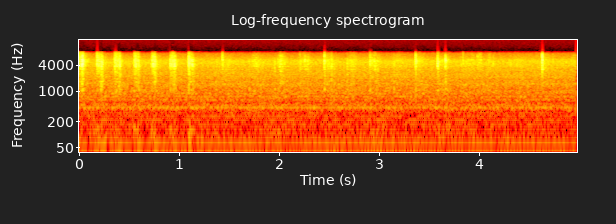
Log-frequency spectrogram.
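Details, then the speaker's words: Repaired Gallagher M400 electric fence energizer: sharp ticks in an uneven train against a quiet background; firing output pulses normally. "got a gallagher fault finder with its ground probe attached to it we're getting 8.3 kv right where it's supposed to be"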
